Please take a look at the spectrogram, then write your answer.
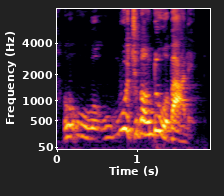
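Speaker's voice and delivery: loud, stuttering start, then fast taunt; taunting outburst. Retold or imitated. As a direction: dare her to do something about it. Taunting Becky in retelling.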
